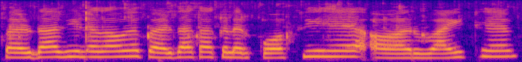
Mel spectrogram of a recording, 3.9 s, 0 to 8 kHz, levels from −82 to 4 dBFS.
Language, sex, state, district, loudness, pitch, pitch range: Hindi, female, Jharkhand, Deoghar, -14 LUFS, 245 Hz, 220-270 Hz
